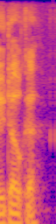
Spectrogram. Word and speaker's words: Udoka: There was a foul call, but there was some words exchanged between M.A. Aduka. – Yeah, Udoka. – Adoka. Mm-hmm. I always say his last name wrong.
